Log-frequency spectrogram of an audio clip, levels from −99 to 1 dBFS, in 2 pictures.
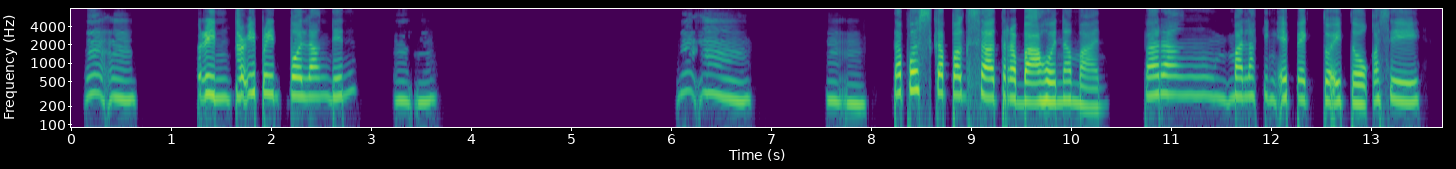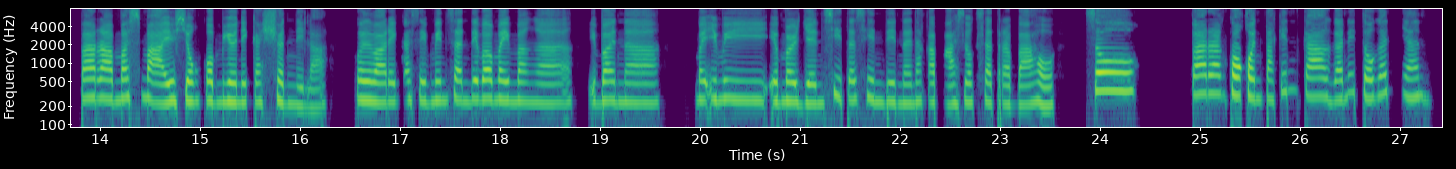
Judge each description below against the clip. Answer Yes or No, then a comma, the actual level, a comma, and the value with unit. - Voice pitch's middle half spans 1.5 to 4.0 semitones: Yes, average, 3.4 semitones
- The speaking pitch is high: Yes, very high, 255 Hz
